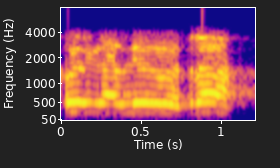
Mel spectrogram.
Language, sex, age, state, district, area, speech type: Dogri, male, 45-60, Jammu and Kashmir, Reasi, rural, conversation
